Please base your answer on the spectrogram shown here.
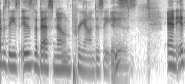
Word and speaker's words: prion: prions. Prions. How do you spell that? Preon?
